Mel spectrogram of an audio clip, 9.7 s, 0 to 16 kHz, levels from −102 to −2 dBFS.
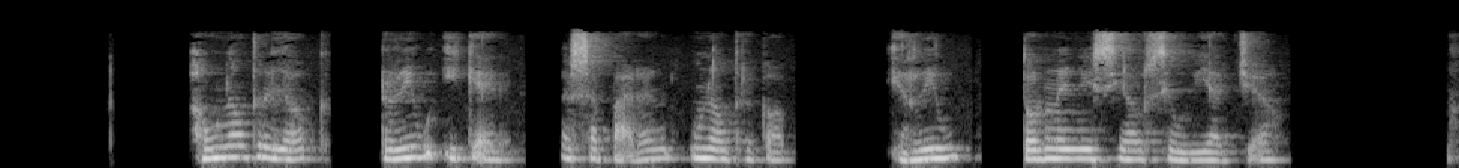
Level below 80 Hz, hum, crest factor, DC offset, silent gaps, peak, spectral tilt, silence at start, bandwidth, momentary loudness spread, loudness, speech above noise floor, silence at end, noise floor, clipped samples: -66 dBFS; none; 16 dB; under 0.1%; 2.22-2.55 s, 3.52-3.74 s, 5.32-5.92 s, 6.55-6.83 s, 8.62-9.65 s; -12 dBFS; -5 dB/octave; 1.3 s; 8 kHz; 13 LU; -27 LUFS; over 64 dB; 0 s; under -90 dBFS; under 0.1%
